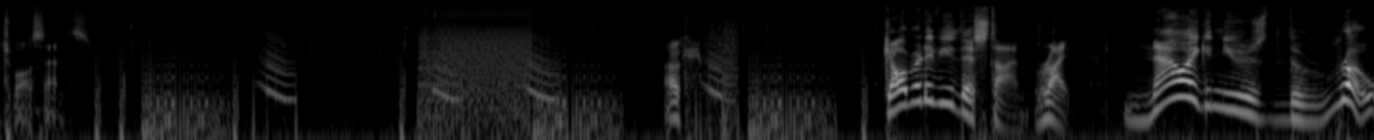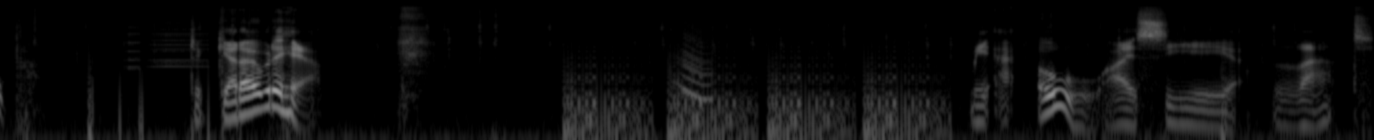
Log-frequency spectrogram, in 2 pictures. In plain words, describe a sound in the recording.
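Retro video game music and beeping sound effects play.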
